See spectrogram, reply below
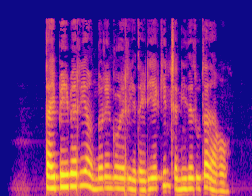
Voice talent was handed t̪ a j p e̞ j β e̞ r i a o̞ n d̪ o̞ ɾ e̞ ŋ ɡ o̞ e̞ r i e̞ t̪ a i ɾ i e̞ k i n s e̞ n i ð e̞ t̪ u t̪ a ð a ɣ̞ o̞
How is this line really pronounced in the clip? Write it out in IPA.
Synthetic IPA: t̪ a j p e̞ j β e̞ r i a o̞ n d̪ o̞ ɾ e̞ ŋ ɡ o̞ e̞ r i e̞ t̪ a i ɾ i e̞ k i n s e̞ n i ð e̞ t̪ u t̪ a ð a ɣ̞ o̞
